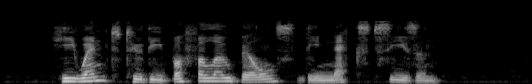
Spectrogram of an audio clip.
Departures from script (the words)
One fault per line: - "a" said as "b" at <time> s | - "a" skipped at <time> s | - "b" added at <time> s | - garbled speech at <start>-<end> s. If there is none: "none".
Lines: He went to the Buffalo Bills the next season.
none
